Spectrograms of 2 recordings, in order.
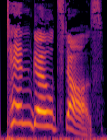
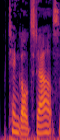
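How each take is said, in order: First: Slow, loud, high Australian drawl of ten gold stars; proud Australian cheer; Australian accent. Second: Said in the usual way. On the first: Shown as a demonstration. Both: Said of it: "as I'd say with my Australian accent".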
